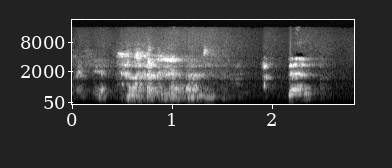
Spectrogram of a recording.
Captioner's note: laughter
